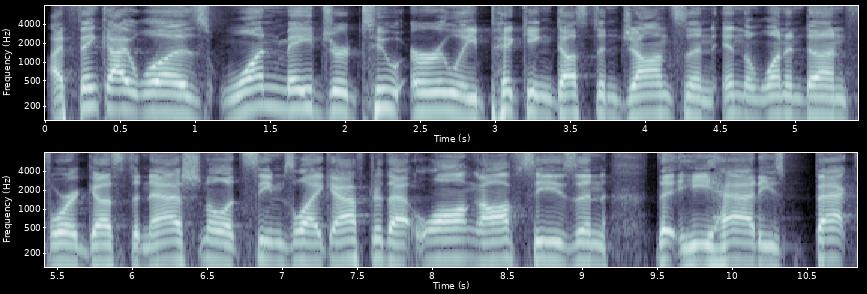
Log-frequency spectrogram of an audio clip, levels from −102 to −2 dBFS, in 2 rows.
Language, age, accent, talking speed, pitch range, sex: English, 40-59, American, 175 wpm, 140-165 Hz, male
